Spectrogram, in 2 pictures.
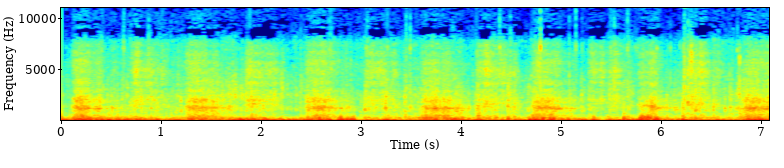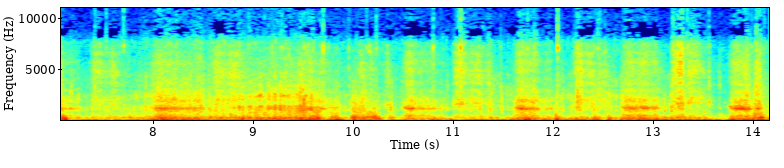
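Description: Mountain bike descending a rough, loose dirt trail at race pace: constant low rumble of wind and tyres, with irregular knocks and rattles as the bike hits bumps and ruts.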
